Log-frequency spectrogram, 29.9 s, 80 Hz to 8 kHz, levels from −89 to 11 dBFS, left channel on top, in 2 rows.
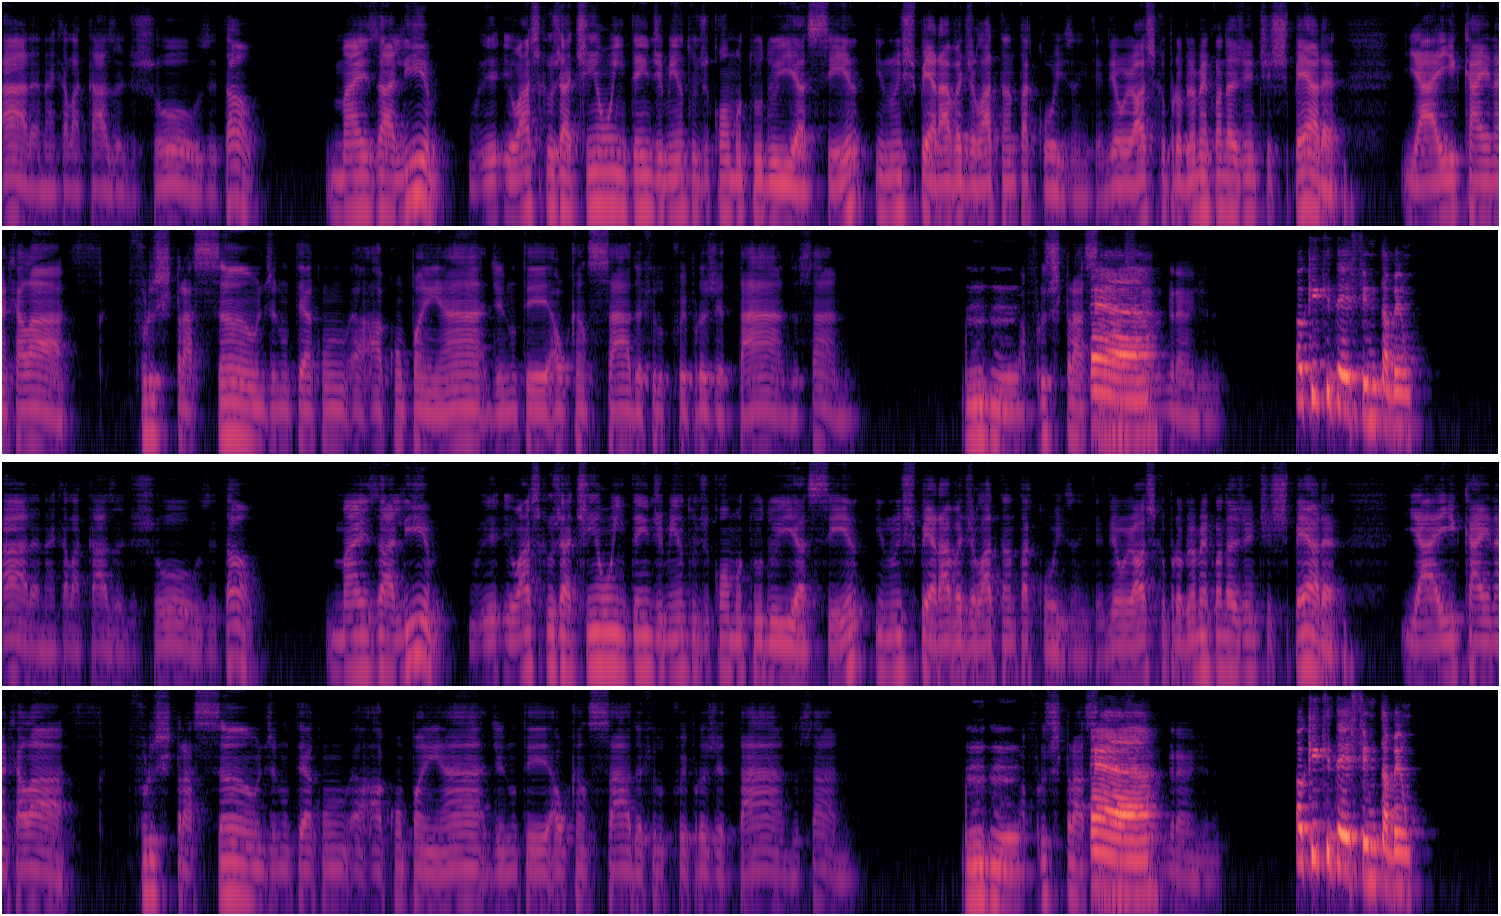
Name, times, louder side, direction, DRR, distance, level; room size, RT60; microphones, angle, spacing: voice 1, 0.0-2.5 3.2-4.4 4.7-13.3 14.0-15.6 16.3-23.5 25.3-27.1, left 2 dB, 30° left, 0.8 m, -40 dB
voice 2, 24.6-25.2 25.9-26.6 27.9-29.1, right 3 dB, 25° right, 0.6 m, -24 dB
10.5 x 9.2 x 4.6 m
head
